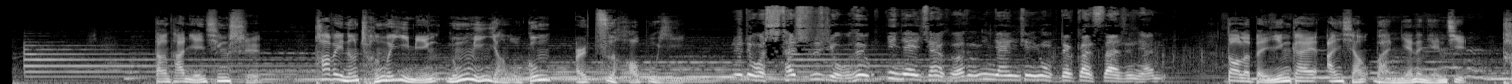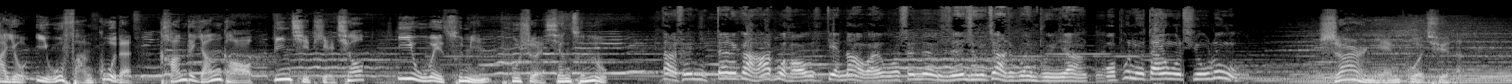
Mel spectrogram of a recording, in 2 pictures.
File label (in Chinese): 人物专题, 国语男声配音; 北方经济型; 农民养路工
